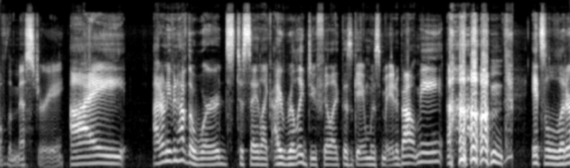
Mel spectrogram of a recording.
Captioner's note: laughs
